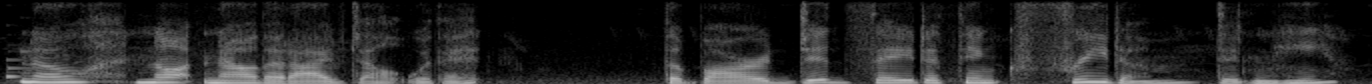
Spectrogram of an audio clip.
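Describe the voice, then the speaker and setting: A woman's voice: medium pitch, lively intonation, unhurried, a little mellow, natural voice. A woman playing a cool, aloof young church sister, curt and laconic, in an anime game.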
